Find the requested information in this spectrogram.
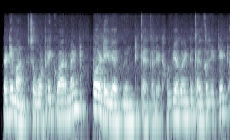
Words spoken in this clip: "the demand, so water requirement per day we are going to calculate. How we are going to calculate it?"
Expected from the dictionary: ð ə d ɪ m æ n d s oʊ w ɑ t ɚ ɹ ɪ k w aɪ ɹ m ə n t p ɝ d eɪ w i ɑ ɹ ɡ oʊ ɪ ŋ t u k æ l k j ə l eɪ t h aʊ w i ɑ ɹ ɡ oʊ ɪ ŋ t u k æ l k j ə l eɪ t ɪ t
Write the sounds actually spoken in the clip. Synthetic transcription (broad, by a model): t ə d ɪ m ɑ n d s oʊ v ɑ t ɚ ɹ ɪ k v aɪ ɹ m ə n t p ɝ d eɪ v i ɑ ɹ ɡ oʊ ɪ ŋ t u k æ l k j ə l eɪ t h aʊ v i ɑ ɹ ɡ oʊ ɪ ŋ t u k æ l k j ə l eɪ t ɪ t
